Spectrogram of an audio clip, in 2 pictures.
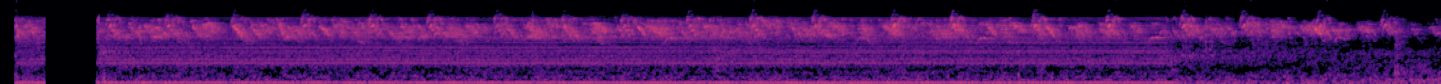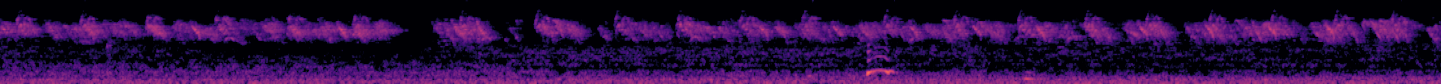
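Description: A bird chirping over and over, high short chirps about two or three a second, over a low steady hum that stops about twelve seconds in.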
